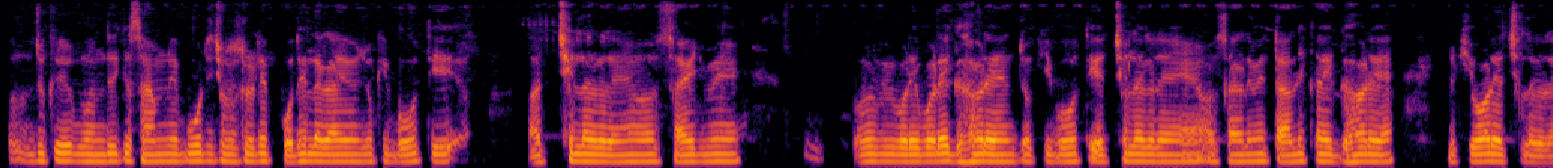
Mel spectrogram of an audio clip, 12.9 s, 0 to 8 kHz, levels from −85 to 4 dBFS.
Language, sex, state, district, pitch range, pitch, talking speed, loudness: Hindi, male, Chhattisgarh, Raigarh, 125-130 Hz, 130 Hz, 230 wpm, -19 LUFS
